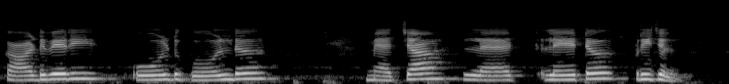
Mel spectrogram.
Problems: none marked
